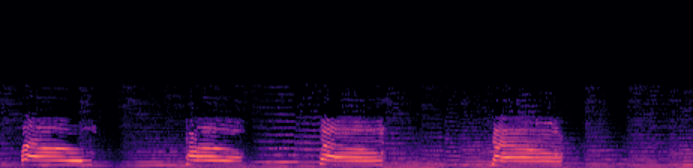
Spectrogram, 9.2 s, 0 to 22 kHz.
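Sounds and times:
cat meowing: 0.2 - 1.3, 2.4 - 3.3, 4.2 - 5.2, 6.5 - 7.5.

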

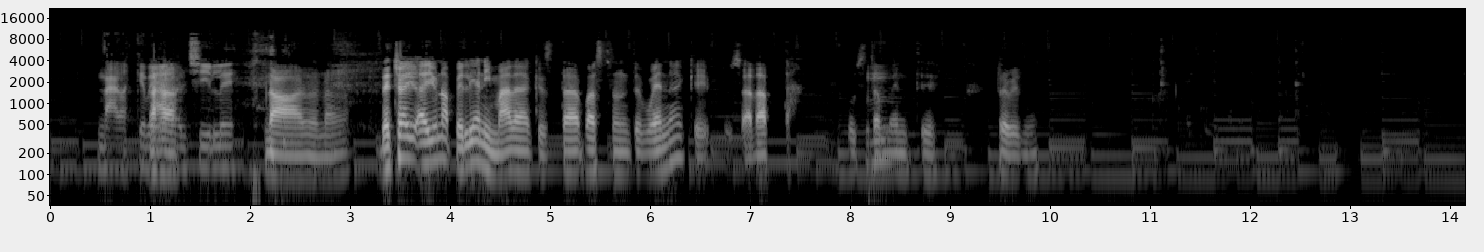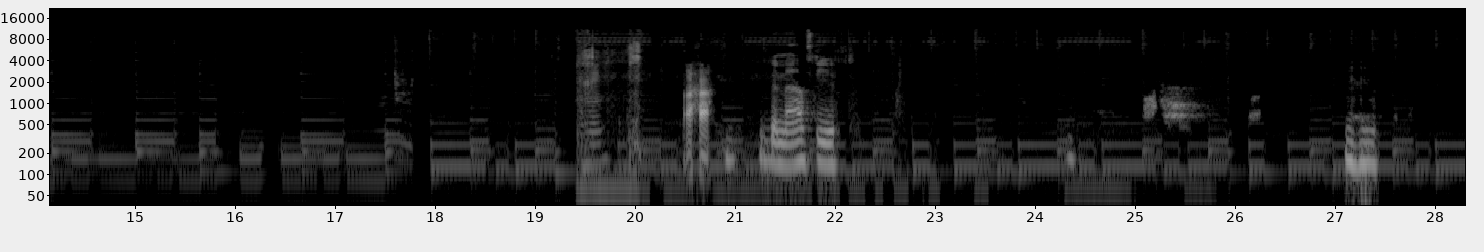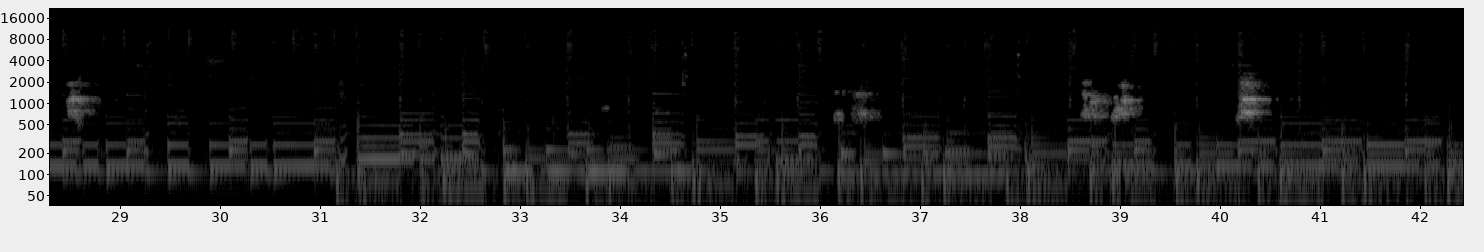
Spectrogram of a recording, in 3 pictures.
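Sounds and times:
speech: 0.5 - 10.0, 20.5 - 22.2, 27.1 - 27.5
female dog barking: 25.1 - 25.7, 28.5 - 28.8, 36.2 - 36.6, 38.6 - 39.2, 40.2 - 40.6.

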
